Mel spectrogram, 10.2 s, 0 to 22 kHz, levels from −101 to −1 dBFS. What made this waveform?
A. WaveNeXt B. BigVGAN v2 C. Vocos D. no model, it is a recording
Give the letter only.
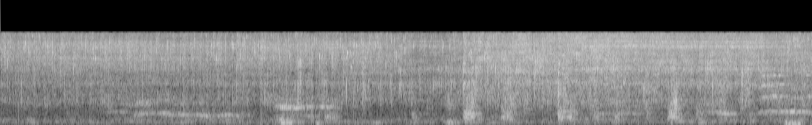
D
